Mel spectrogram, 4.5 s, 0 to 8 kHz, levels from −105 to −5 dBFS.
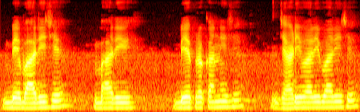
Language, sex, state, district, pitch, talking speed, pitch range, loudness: Gujarati, male, Gujarat, Gandhinagar, 140 Hz, 135 wpm, 135-150 Hz, -16 LUFS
